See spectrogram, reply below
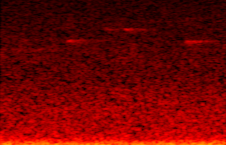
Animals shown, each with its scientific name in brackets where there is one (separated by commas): American Robin (Turdus migratorius)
